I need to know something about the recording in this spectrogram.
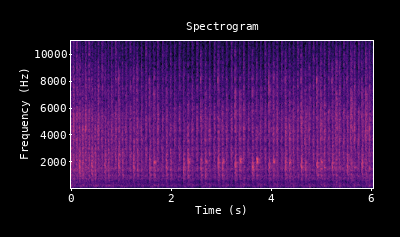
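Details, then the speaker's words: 1950s Ailsa Craig RL2 raw-water-cooled twin-cylinder narrowboat diesel just after starting: steady, even, regular chuffing at about three beats a second. Healthy idle. "oh wow oh listen to that that is the sound of the canals"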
